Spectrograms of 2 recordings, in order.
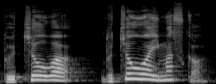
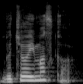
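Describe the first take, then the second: First: It is said slowly, keeping the particle. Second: It is said quickly, dropping the particle. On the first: "ゆっくり言うと" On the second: "早く言うとね"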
